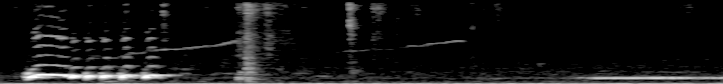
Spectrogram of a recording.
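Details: Local zebra dove singing actively with a long opening, played as a lure to get other doves singing: a rapid pulsed stuttering coo, a soft click, then a lower, steady drawn-out coo, over low background rumble.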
